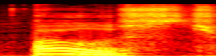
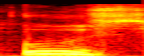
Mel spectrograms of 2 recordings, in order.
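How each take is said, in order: First: The vowel sounds like the one in 'Yoast'. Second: The vowel does not sound like 'Yoast'. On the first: The speaker calls it right. "Because there are two O's. Oost, like Yoast" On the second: The speaker calls it wrong. "you wouldn't say oost"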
